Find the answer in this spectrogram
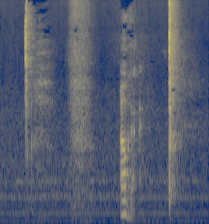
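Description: A single sharp click near the end, after a spoken "okay" and two short breathy hisses.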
